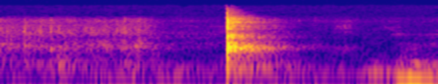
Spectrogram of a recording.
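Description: Shaving brush swishing through lather in a shaving bowl, the lather still too stiff, then a single sharp knock about a second in with a short ringing tail.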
